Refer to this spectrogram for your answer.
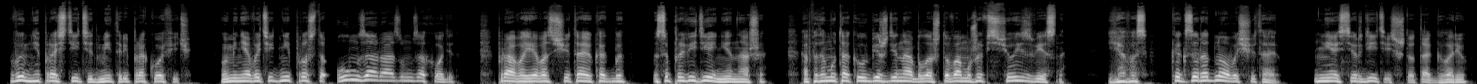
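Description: A man reading an audiobook, voicing a flustered, tearful aging mother in a high, breathless voice. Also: mellow, no echo, studio quality, lightly acted. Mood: anxious. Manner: breathless, rushed, exclamatory.

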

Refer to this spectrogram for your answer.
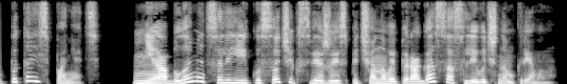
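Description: A woman narrating a novel aloud in an expressive, measured way. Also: medium pitch, no echo, clean studio sound.

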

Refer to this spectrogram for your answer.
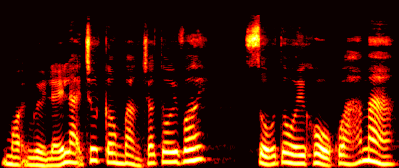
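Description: A woman's voice: mid-range voice, lively intonation, a little fast, mellow, natural voice. A woman narrator voicing a furious, heavyset middle-aged wife who hurls insults in an audiobook story. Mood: wailing. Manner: screeching insults, theatrical wailing.

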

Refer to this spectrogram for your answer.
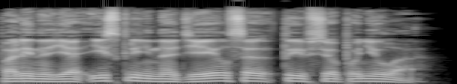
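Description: Cold curt rich guy, deep low voice, measured, read by a man. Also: fairly even intonation, warm tone, clear, resonant tone, close to an everyday voice. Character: cold, weary wealthy man, dry and curt.

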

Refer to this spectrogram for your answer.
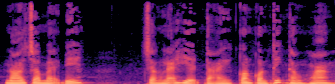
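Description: A woman's voice: sits low, lively intonation, moderate pace, mellow, husky, dry recording, heavily acted. A woman voicing a furious, heartbroken mother. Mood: scolding.

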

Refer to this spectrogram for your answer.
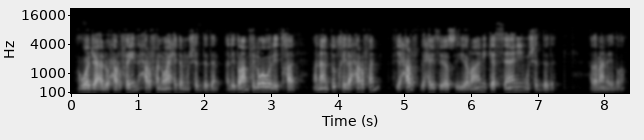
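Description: Brisk male teacher, dull lo-fi lecture recording. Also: mid-range voice. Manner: brisk, explanatory, reads and comments on the text. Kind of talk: classroom lecture explaining a grammar text.

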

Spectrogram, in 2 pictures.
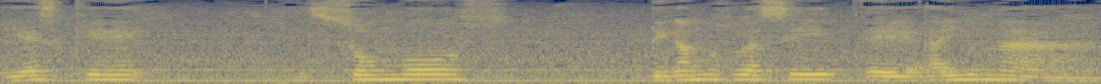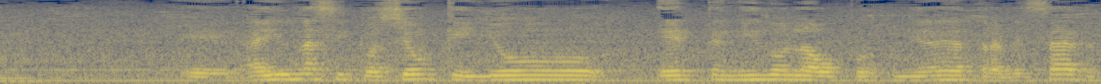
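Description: A middle-aged man from El Salvador, answering interview questions in a reflective, relaxed way with many pauses and fillers. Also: fairly high pitch, background noise.

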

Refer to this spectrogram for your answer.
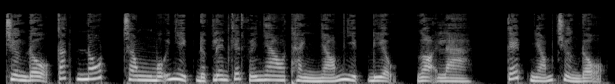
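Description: A woman gives a steady, measured reading of a music theory textbook, going item by numbered item. Her voice is warm, mellow and mid-range. The recording has a dry, close quality with no echo.

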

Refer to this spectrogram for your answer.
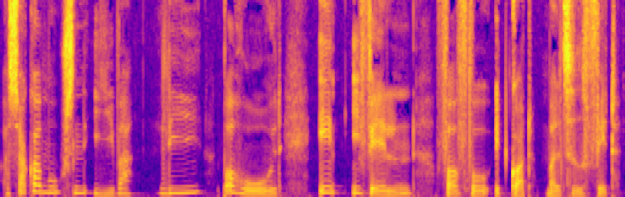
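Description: A woman reading a Christmas storybook aloud and talking gently to the listener, then chatting casually. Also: medium pitch, creaky, no echo, clean studio sound. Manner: gentle, speaks to the listener directly. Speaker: storyteller and podcast host.

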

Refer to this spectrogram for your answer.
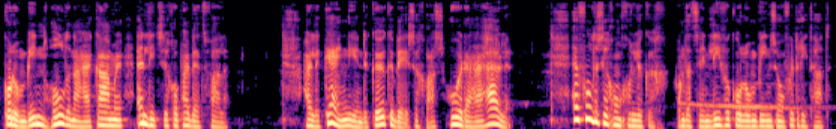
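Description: A woman with a Dutch accent reading a fairy tale aloud in an expressive storytelling way. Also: deep voice, normal speed. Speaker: narrator.

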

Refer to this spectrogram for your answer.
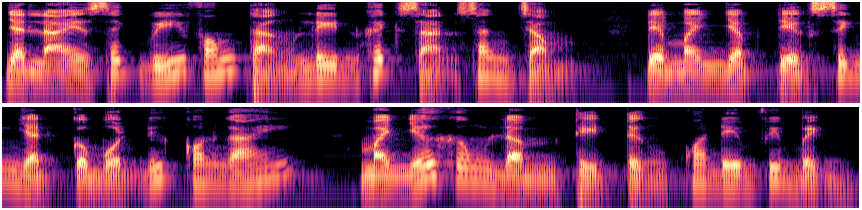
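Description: A man narrating a scripted horror story in a lively, expressive way. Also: on the low side, normal speed.

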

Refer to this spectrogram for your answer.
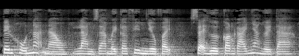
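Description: A woman narrating a novel as an audiobook, reading in an even, steady way. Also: on the low side, a little fast.

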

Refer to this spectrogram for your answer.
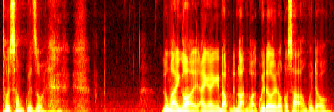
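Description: Expressive male horror story narrator. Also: fairly low pitch, normal speed. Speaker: audiobook narrator and channel host. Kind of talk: horror audiobook narration, then casual chat.

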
